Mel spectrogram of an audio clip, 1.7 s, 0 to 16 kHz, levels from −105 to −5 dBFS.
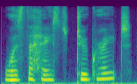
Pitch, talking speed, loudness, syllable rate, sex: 220 Hz, 175 wpm, -17 LUFS, 3.9 syllables/s, female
